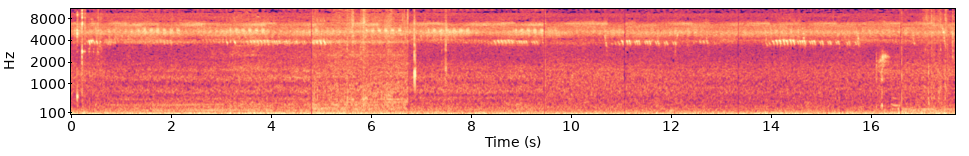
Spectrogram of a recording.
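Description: Insects chirping in short trains of rapid high pulses that recur every few seconds, over a steady low rumble. A single sharp click about seven seconds in.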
